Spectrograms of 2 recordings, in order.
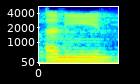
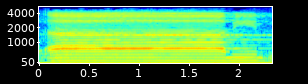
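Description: First: The first vowel is short and not lengthened. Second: The first vowel is stretched very long. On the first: "لا تقول أمين بدون مد" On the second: "ولا تمده كثير، لا تقول آمين"

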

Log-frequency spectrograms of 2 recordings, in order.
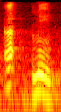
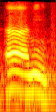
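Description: First: The first vowel is short. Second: The first vowel is long. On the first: "القصر أن ينطق هكذا" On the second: "بالمد"

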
